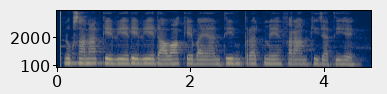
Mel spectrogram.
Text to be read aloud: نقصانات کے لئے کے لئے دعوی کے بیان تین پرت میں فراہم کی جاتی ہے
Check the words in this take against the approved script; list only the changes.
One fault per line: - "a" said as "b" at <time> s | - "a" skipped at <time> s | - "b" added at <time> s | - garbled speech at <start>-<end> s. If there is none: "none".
none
